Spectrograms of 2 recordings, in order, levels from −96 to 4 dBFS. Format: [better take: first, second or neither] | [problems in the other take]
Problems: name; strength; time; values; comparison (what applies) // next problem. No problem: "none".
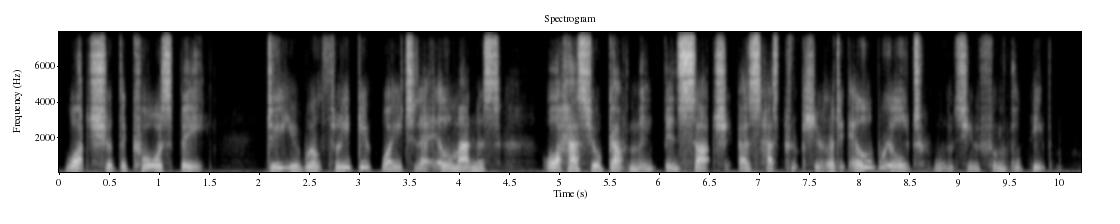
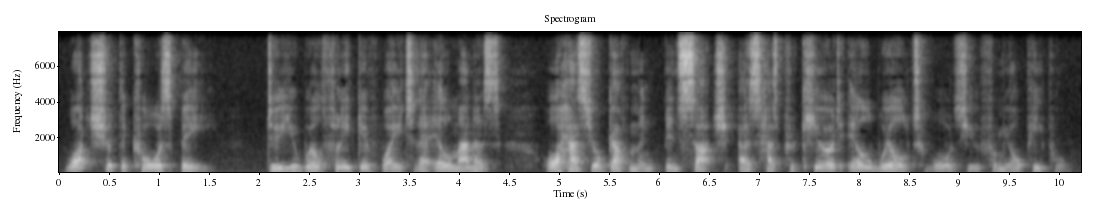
second | noise reduction (neural diffusion model UNIVERSE++)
